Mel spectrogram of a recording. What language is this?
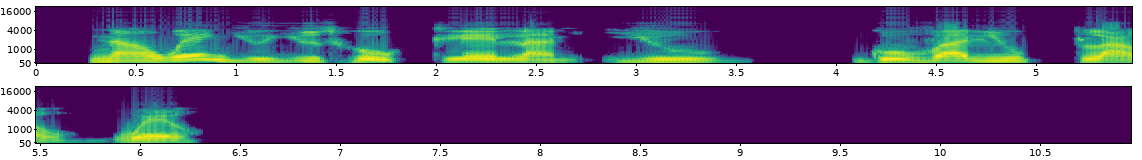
Nigerian Pidgin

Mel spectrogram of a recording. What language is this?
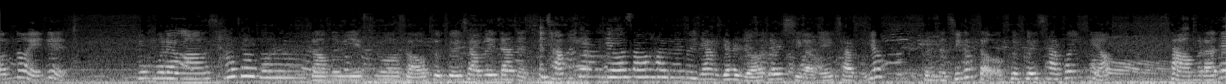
Korean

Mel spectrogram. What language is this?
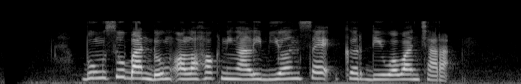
Sundanese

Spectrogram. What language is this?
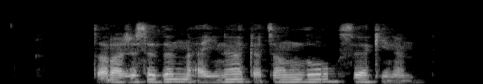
Arabic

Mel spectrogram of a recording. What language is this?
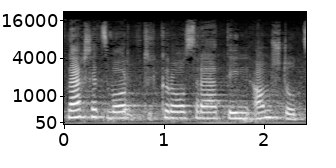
Swiss German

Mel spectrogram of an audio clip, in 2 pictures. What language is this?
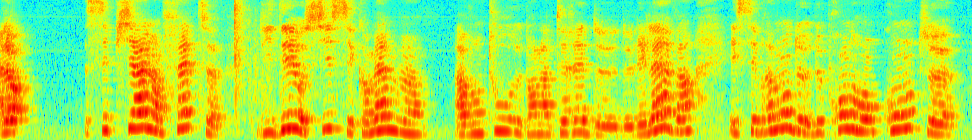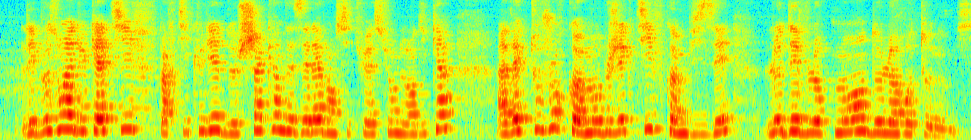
French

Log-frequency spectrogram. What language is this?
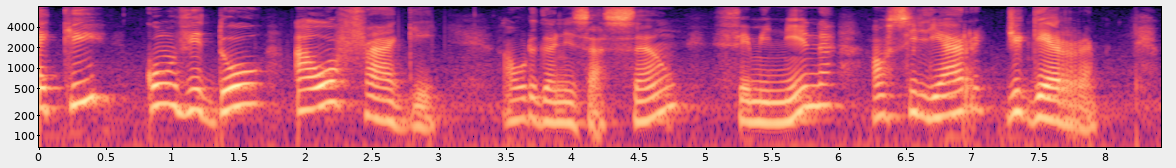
Portuguese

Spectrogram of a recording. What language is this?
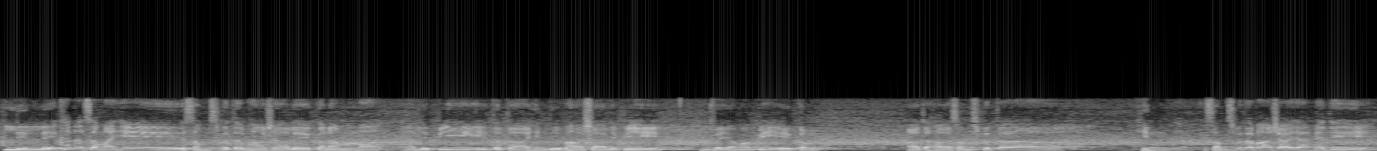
Sanskrit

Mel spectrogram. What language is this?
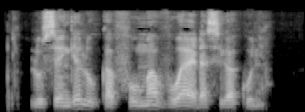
Taita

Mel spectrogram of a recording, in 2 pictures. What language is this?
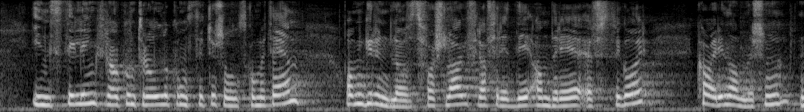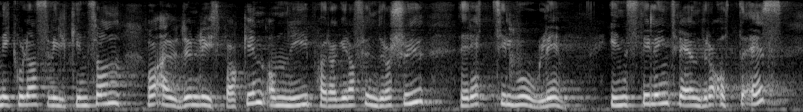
Norwegian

